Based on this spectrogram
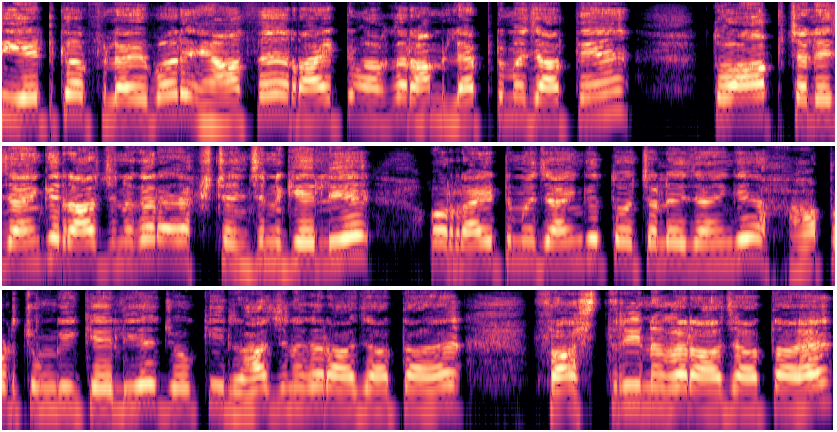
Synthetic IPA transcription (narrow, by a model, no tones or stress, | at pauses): ieːʈkapʰlaːɪbəɾjɐɦãseɾaːɪʈɐɡəɾɦɐmlɛːpʈmẽd͡ʒaːt̪eɦɛ̃ːt̪oaːpt͡ʃɐled͡ʒaːẽːŋɡeɾaːd͡ʒənəɡəɾeːksʈɛ̃ːnʃ̬ənk̬elie | ɔːɾːaːɪʈmẽd͡ʒaːẽːŋɡet̪ot͡ʃɐled͡ʒaːẽːŋ̆ɡehaːpəɽt͡ʃʊ̃ŋɡikelied͡ʒoːkiɾaːd͡ʒnəɡəɾaːd͡ʒaːt̪aɦɛːsaːst̪ɾinɐɡəɾaːd͡ʒaːt̪aɦɛː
